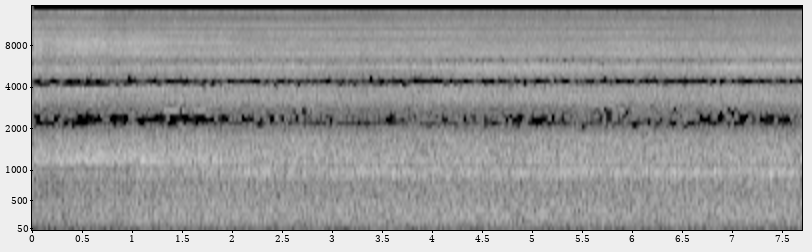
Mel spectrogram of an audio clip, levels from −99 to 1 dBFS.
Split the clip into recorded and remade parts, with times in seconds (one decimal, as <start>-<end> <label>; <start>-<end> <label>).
0.0-7.7 recorded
